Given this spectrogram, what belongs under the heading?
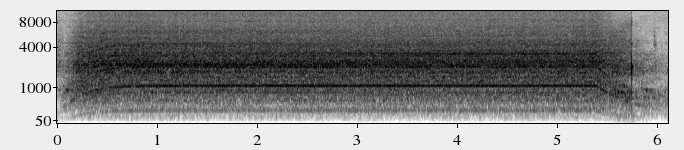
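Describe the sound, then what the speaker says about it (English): A hair dryer blows steadily on wet paint on a 1/6-scale vinyl figure kit of Quark and Odo, a loud, even whirring drone held for about five and a half seconds before it clicks off. "Okay, I'm gonna hit that with the hairdryer."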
